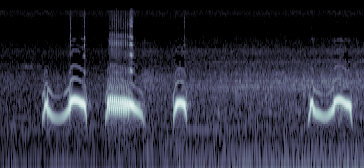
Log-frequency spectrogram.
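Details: Spotted dove cooing to provoke and stimulate another dove: a low wavering double-humped coo, a longer drawn-out coo and a short clipped note, with the phrase starting again after about two seconds of quiet over a faint low hum.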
